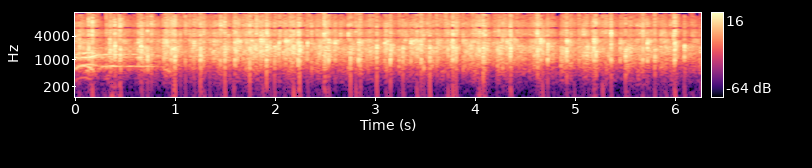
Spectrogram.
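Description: A crowd applauds steadily, dense overlapping claps filling the whole stretch at an even, fairly loud level, with a brief faint tone or cheer at the very start.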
